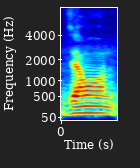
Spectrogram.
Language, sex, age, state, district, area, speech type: Bengali, male, 60+, West Bengal, Bankura, urban, spontaneous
